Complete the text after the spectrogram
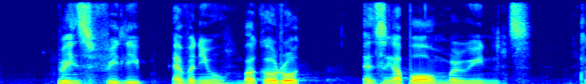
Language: English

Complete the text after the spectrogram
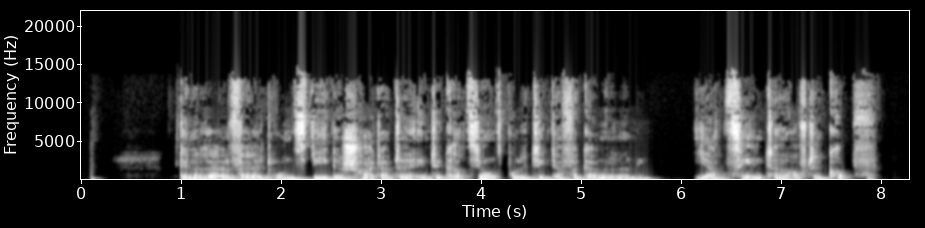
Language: German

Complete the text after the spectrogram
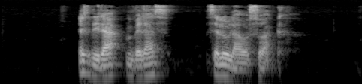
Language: Basque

